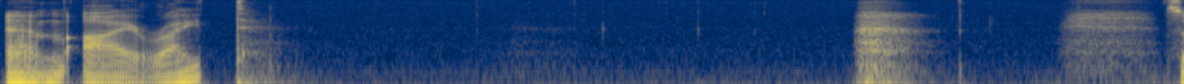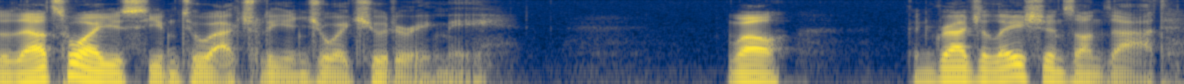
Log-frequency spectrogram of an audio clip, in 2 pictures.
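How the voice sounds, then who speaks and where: Low, slow-talking cocky bad boy, acted by a man. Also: a little mellow, no echo, clean studio sound, heavily acted. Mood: mocking, amused. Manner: teasing, smug, drawn-out delivery. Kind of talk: intimate ASMR roleplay acting. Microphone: close microphone in a dry space.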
